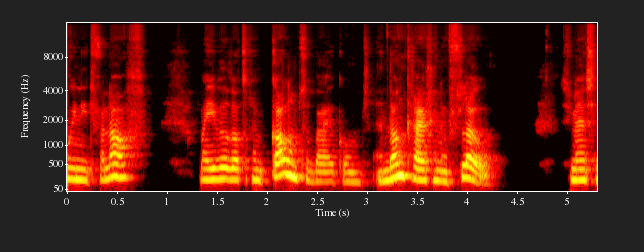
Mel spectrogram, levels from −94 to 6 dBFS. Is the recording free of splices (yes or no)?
yes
